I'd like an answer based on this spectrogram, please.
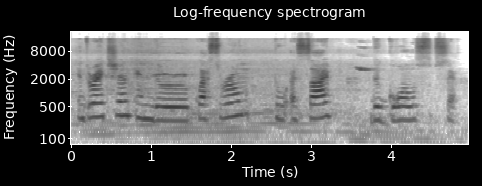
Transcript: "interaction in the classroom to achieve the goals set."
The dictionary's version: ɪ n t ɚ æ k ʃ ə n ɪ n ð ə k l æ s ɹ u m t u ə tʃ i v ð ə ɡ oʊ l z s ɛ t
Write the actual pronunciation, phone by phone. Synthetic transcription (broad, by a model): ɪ n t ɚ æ k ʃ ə n ɪ n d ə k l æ s ɹ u m t u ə s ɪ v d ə ɡ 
